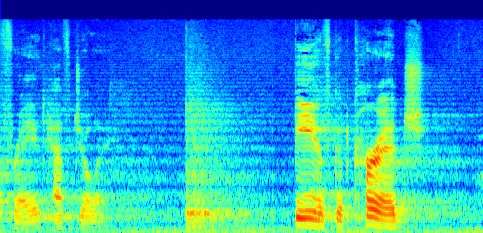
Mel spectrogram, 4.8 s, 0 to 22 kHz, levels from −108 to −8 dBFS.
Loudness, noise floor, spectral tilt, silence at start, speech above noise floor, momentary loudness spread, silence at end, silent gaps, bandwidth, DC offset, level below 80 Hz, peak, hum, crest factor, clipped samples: -29 LUFS; -53 dBFS; -4 dB/octave; 0 s; 24 dB; 23 LU; 0 s; none; 15.5 kHz; under 0.1%; -58 dBFS; -8 dBFS; none; 22 dB; under 0.1%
